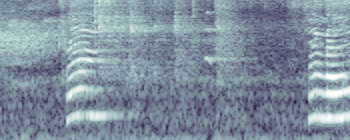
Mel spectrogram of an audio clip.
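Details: Black-capped lory saying two separate voice-like words, each steady and slightly rising in pitch, with a quiet gap and a low hum between them.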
